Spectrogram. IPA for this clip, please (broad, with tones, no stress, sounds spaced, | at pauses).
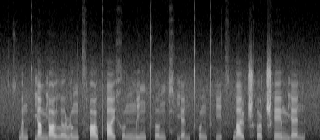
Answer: t͡sʰ w ə˧˥ n t̪ʰ j ä˥˧ m j ɑ˥˩ ʊ̯ l ɤ˧˥ ɻ ʊ˥ ŋ t͡sʰ ɑ˥˧ ʊ̯ pʰ a˥˩ ɪ̯ x ʊ˧˥ ŋ m i˥ ŋ t̪ʰ ɤ˧˥ ŋ t͡ɕʰ j ɛ̰˨˩ n t̪ʰ ʊ˥˧ ŋ t̪ʰ i˥˧ t͡sʰ w a˥˩ ɪ̯ ʈ͡ʂʰ ɤ˧˥ ʈ͡ʂʰ e˥ ɪ̯ m j ɛ˥˩ n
